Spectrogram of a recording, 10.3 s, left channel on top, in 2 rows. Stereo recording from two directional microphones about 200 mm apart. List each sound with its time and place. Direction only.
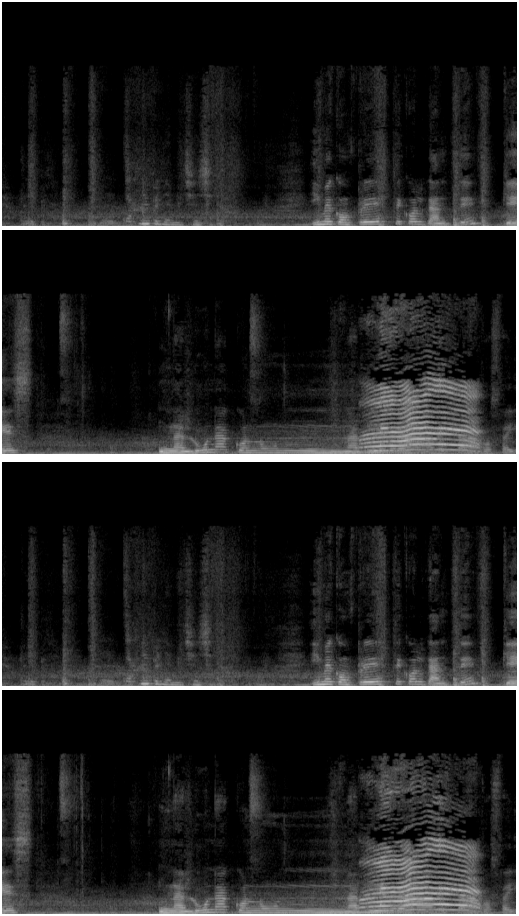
3.1 s speech: centre (ahead or behind)
6.8 s speech: 10° right (ahead or behind)
8.7 s speech: 20° left (ahead or behind)
9.2 s baby cry: 5° left (ahead or behind)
